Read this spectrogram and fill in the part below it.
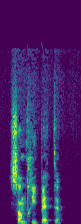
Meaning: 1. centripetal (directed or moving towards a centre) 2. centripetal
- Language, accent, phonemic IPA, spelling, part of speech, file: French, France, /sɑ̃.tʁi.pɛt/, centripète, adjective, LL-Q150 (fra)-centripète.wav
